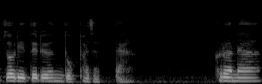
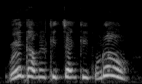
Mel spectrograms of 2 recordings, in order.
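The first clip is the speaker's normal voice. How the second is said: much higher dainty lady voice; mimicking a lady; 13 semitones higher, 7 dB louder than usual. Kim mimicking the haughty schoolgirl for laughs, high and dainty. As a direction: chirp it like a prim young lady. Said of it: "정말 꾀꼬리 같은 소리를 내었다".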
